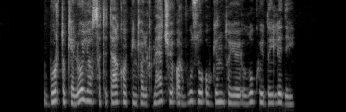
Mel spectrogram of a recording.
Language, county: Lithuanian, Vilnius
